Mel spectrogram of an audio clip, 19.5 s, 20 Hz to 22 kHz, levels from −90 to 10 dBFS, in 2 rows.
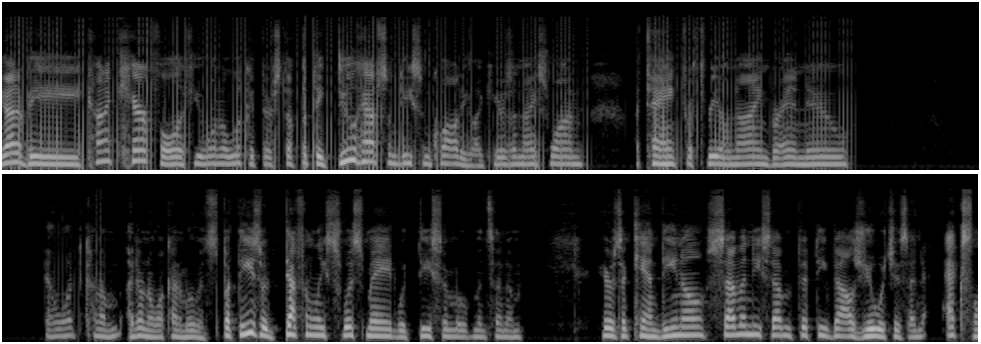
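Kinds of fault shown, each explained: Buffer tearing: the buffer's writer and reader have slipped and cross every period, splicing in a small slice of audio about a tenth of a second old. Until 10.82 s the speech rattles with a 23.4 Hz buzz, which fits a 2048-sample buffer. Unlike underruns, there are no silent gaps, and the buzz stops in pauses.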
